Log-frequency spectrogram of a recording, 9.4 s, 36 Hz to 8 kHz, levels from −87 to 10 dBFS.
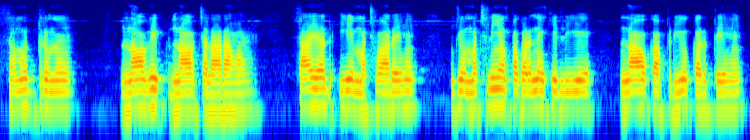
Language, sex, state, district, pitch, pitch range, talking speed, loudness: Hindi, male, Uttar Pradesh, Varanasi, 120 Hz, 115-125 Hz, 135 wpm, -17 LUFS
